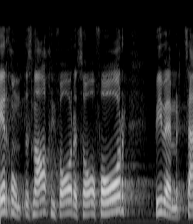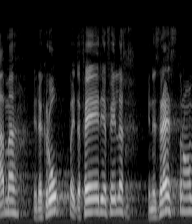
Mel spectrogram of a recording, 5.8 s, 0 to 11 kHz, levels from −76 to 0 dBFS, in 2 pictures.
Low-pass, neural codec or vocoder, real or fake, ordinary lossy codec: 7.2 kHz; none; real; none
